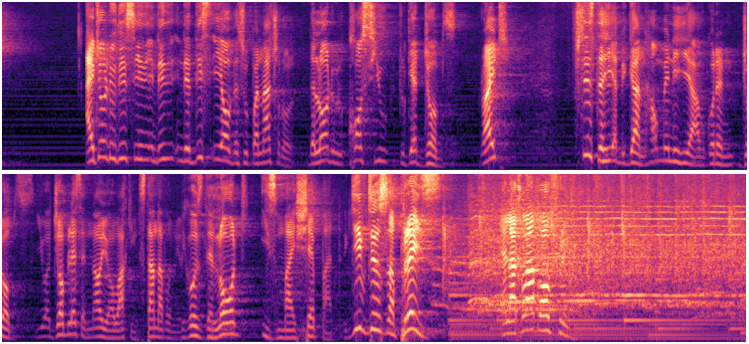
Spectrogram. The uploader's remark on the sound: preached during our Sunday service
